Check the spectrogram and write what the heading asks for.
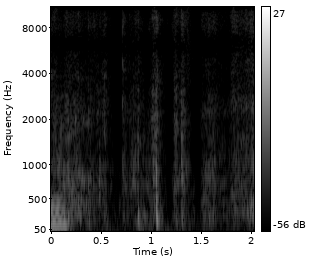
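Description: Faint rustling and a few soft clicks as a shipping package of discs is handled and opened.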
